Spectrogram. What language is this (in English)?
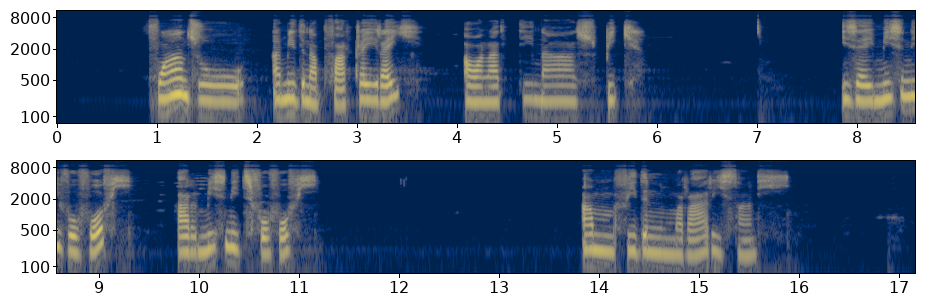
Malagasy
